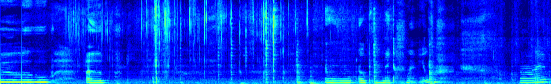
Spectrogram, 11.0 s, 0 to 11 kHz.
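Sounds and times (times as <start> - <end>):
packaging clicks and crinkling: 1.2 - 7.7.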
